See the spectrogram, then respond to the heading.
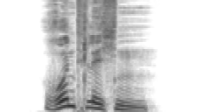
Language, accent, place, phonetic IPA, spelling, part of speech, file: German, Germany, Berlin, [ˈʁʊntlɪçn̩], rundlichen, adjective, De-rundlichen.ogg
- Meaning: inflection of rundlich: 1. strong genitive masculine/neuter singular 2. weak/mixed genitive/dative all-gender singular 3. strong/weak/mixed accusative masculine singular 4. strong dative plural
